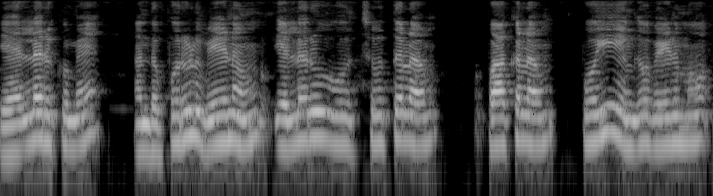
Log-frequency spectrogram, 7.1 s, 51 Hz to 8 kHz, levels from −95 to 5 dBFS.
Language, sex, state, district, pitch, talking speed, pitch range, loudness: Tamil, female, Karnataka, Chamarajanagar, 200 Hz, 65 wpm, 185-215 Hz, -30 LUFS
